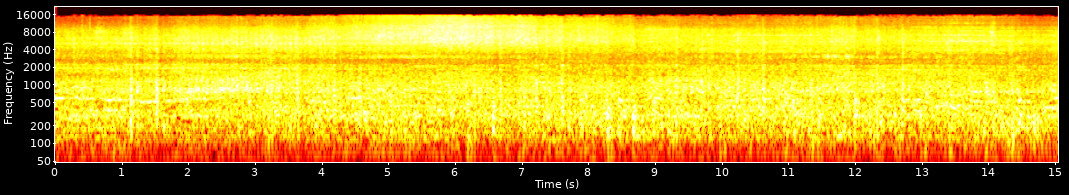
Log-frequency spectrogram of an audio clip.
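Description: Class 150 Sprinter diesel multiple unit running past at close range: a steady rolling rumble of wheels and underfloor running gear, with a few sharp clicks as the wheels cross rail joints.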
